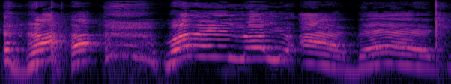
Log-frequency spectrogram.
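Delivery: high, slow, laughing welcome; laughing daughter-in-law greets her mother-in-law; laughing greeting. Retold or imitated. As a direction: stretch it out with a laugh of relief.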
